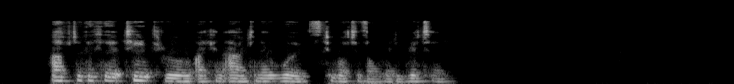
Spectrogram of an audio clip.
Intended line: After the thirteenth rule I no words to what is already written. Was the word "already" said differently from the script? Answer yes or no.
no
